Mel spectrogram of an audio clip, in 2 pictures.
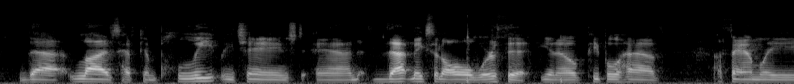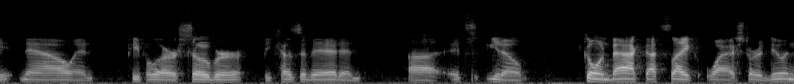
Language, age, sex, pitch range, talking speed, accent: English, 30-49, male, 110-135 Hz, 145 wpm, American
